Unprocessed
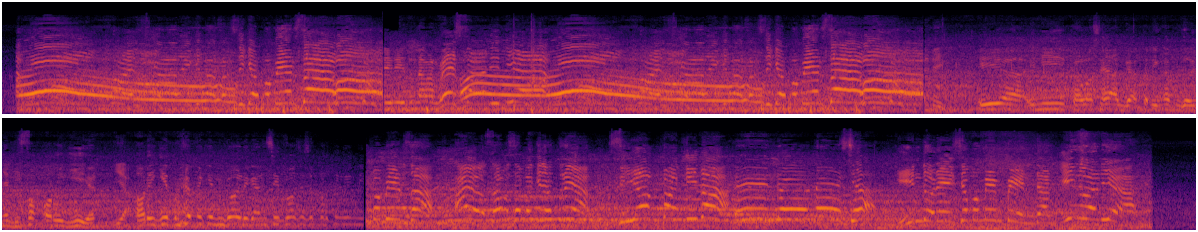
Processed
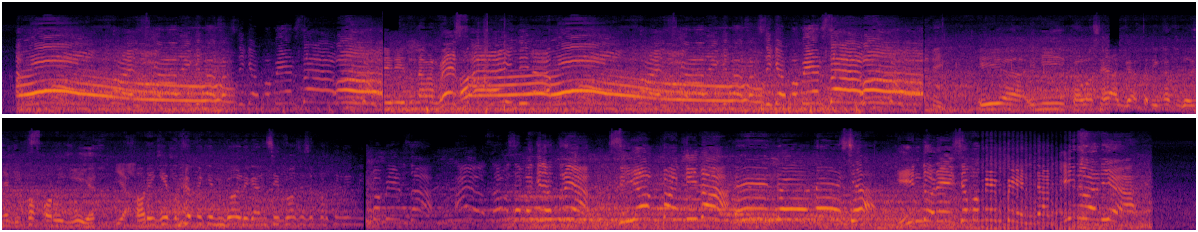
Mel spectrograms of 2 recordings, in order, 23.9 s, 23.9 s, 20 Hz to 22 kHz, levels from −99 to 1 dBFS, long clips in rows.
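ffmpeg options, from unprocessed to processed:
-filter_complex "[0:a]asettb=1/sr,asplit=3[a][b][c];[a]atrim=end=11.084[d];[b]atrim=start=11.08:end=13.71,asetpts=PTS-STARTPTS,afade=t=in:d=0.004:c=qsin,afade=t=out:st=2.626:d=0.004:c=qsin,acrossover=split=180|3600[e][f][g];[g]adelay=100[h];[e]adelay=730[i];[i][f][h]amix=inputs=3:normalize=0,atrim=end_sample=115983[j];[c]atrim=start=13.706[k];[d][j]acrossfade=d=0.004:c1=hsin:c2=qsin[l];[l][k]acrossfade=d=0.004:c1=qsin:c2=hsin,asettb=1/sr,asplit=3[m][n][o];[m]atrim=end=21.714[p];[n]atrim=start=21.71:end=22.71,asetpts=PTS-STARTPTS,afade=t=in:d=0.004:c=qsin,afade=t=out:st=0.996:d=0.004:c=qsin,tremolo=f=23:d=0.788[q];[o]atrim=start=22.706[r];[p][q]acrossfade=d=0.004:c1=hsin:c2=qsin[s];[s][r]acrossfade=d=0.004:c1=qsin:c2=hsin,asplit=7[t][u][v][w][x][y][z];[t]atrim=end=2.34,asetpts=PTS-STARTPTS,afade=t=out:st=2.19:d=0.15:silence=0.237137[aa];[u]atrim=start=2.34:end=3.35,asetpts=PTS-STARTPTS,volume=-12.5dB[ab];[v]atrim=start=3.35:end=4.672,asetpts=PTS-STARTPTS,afade=t=in:d=0.15:silence=0.237137[ac];[w]atrim=start=4.668:end=5.492,asetpts=PTS-STARTPTS,areverse[ad];[x]atrim=start=5.488:end=15.81,asetpts=PTS-STARTPTS,afade=t=out:st=9.862:d=0.46:silence=0.199526[ae];[y]atrim=start=15.81:end=16.85,asetpts=PTS-STARTPTS,volume=-14dB[af];[z]atrim=start=16.85,asetpts=PTS-STARTPTS,afade=t=in:d=0.46:silence=0.199526[ag];[aa][ab][ac]concat=n=3:v=0:a=1[ah];[ah][ad]acrossfade=d=0.004:c1=hsin:c2=hsin[ai];[ae][af][ag]concat=n=3:v=0:a=1[aj];[ai][aj]acrossfade=d=0.004:c1=hsin:c2=hsin"

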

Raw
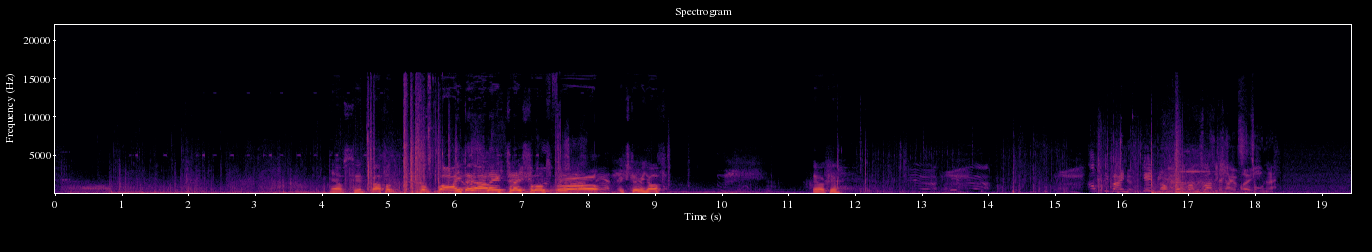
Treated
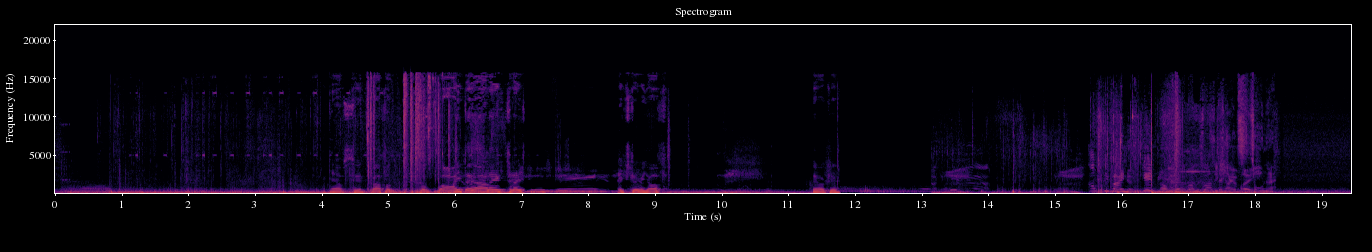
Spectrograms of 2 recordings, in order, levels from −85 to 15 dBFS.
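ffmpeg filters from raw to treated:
-filter_complex "[0:a]asettb=1/sr,asplit=3[a][b][c];[a]atrim=end=7.044[d];[b]atrim=start=7.04:end=8.45,asetpts=PTS-STARTPTS,afade=t=in:d=0.004:c=qsin,afade=t=out:st=1.406:d=0.004:c=qsin,asplit=3[e][f][g];[e]bandpass=f=270:t=q:w=8,volume=0dB[h];[f]bandpass=f=2.29k:t=q:w=8,volume=-6dB[i];[g]bandpass=f=3.01k:t=q:w=8,volume=-9dB[j];[h][i][j]amix=inputs=3:normalize=0[k];[c]atrim=start=8.446[l];[d][k]acrossfade=d=0.004:c1=hsin:c2=qsin[m];[m][l]acrossfade=d=0.004:c1=qsin:c2=hsin,asplit=3[n][o][p];[n]afade=t=out:st=11.77:d=0.02[q];[o]asuperpass=centerf=500:order=20:qfactor=0.64,afade=t=in:st=11.77:d=0.02,afade=t=out:st=13.14:d=0.02[r];[p]afade=t=in:st=13.14:d=0.02[s];[q][r][s]amix=inputs=3:normalize=0,firequalizer=gain_entry='entry(180,0);entry(810,-25);entry(2200,-16);entry(10000,10)':delay=0.05:min_phase=1,acompressor=threshold=-45dB:ratio=2.5,volume=9dB"

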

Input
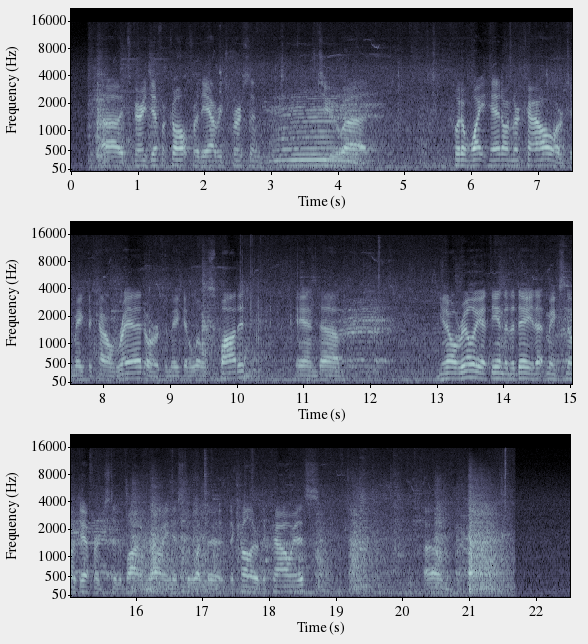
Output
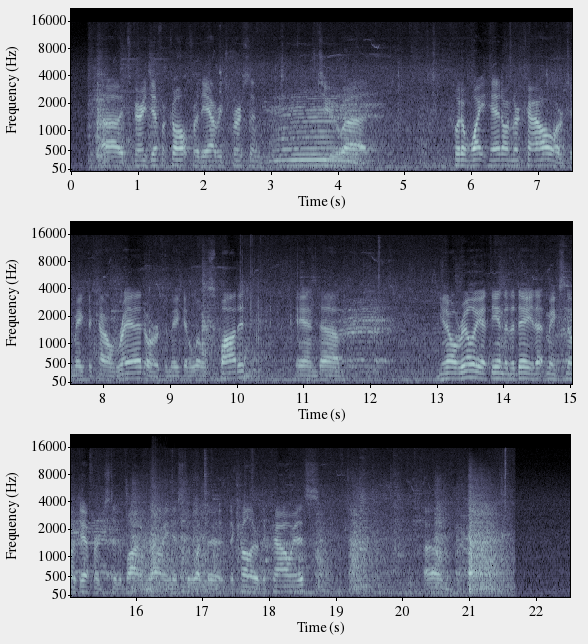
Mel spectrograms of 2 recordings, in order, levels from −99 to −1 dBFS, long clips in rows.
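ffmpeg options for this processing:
-filter_complex "[0:a]asettb=1/sr,asplit=3[a][b][c];[a]atrim=end=16.154[d];[b]atrim=start=16.15:end=16.72,asetpts=PTS-STARTPTS,afade=t=in:d=0.004:c=qsin,afade=t=out:st=0.566:d=0.004:c=qsin,asoftclip=type=hard:threshold=-23dB[e];[c]atrim=start=16.716[f];[d][e]acrossfade=d=0.004:c1=hsin:c2=qsin[g];[g][f]acrossfade=d=0.004:c1=qsin:c2=hsin"

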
